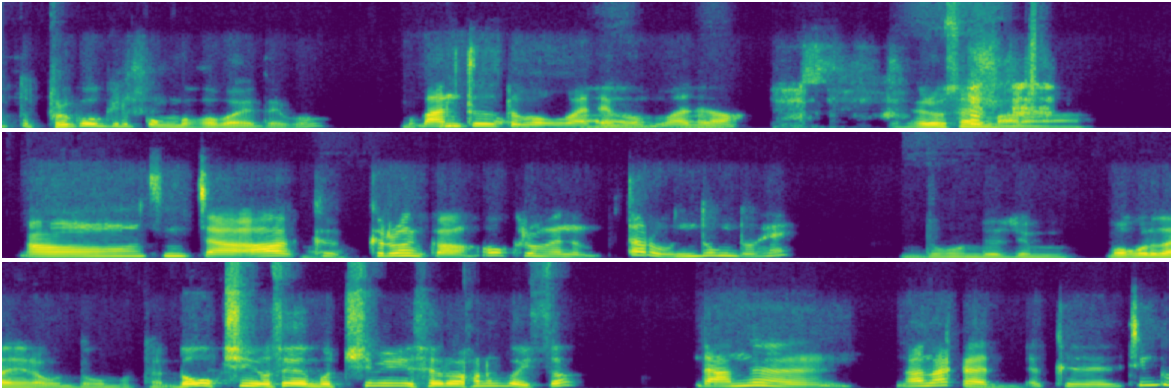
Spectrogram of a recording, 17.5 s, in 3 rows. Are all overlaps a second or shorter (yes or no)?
no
